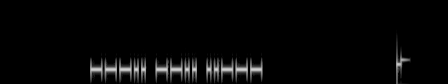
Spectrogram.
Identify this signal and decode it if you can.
Morse code, heard as a keyed tone, about 30 wpm, 700 Hz. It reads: 8Z2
